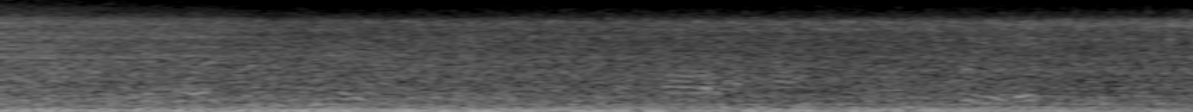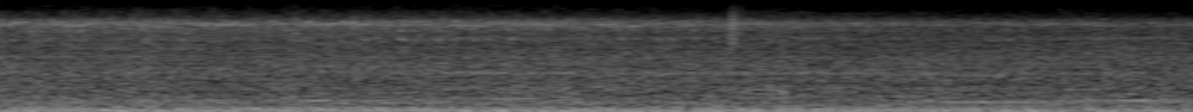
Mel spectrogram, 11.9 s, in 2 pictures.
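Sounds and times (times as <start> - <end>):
car engines low rumble: 0.0 - 11.9.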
